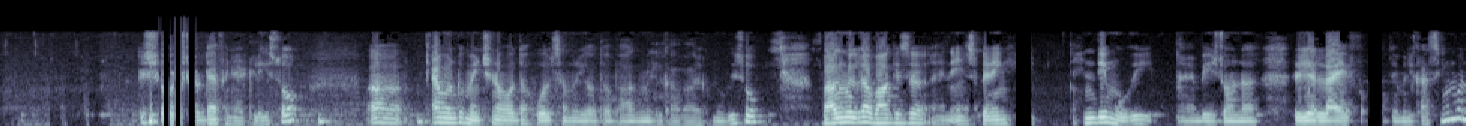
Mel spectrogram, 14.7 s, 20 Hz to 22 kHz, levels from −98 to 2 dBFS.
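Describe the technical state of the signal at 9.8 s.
At 9.8 s, two faults overlap. The far end's echo canceller most likely let some of its loudspeaker's output back into its microphone, producing an echo leak from 9.55 to 9.81 s. A faint copy of the speech returns about 0.41 s after the original, roughly 20 dB below it. It is heard as a brief, ghostly doubling trailing behind the speech just before 9.8 s, where it ends.

Underneath, hard clipping runs through the whole clip. Some stage in the chain was driven about 8 dB beyond what it could pass, so the loudest peaks were sliced flat. Only a small fraction of the waveform actually hits the ceiling, but each flattened peak throws off harmonics far up the spectrum. The result is crackly, gritty bursts on the louder syllables around this moment, a roughness that sits within the call path's 8 kHz upper limit.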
